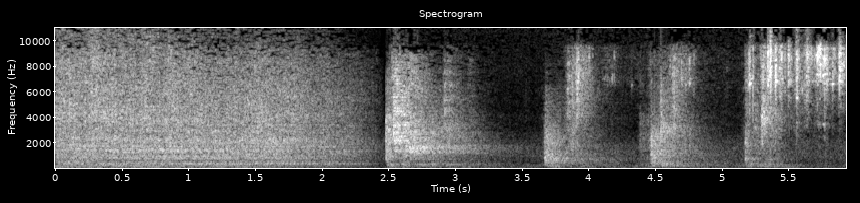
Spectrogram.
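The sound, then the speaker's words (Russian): A car rumbles to a stop, then a car door opens and slams as a person gets out, followed by several more heavy thuds and slams, with no talking. “Автомобиль останавливается, дверь открывается, выходит человек.”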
